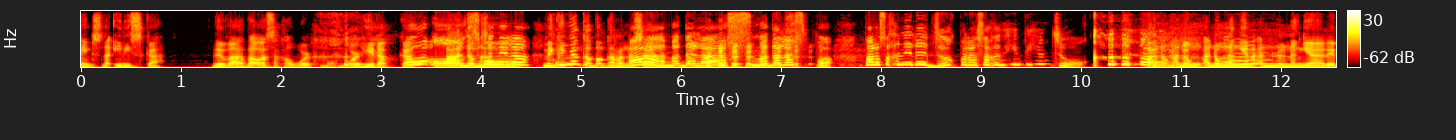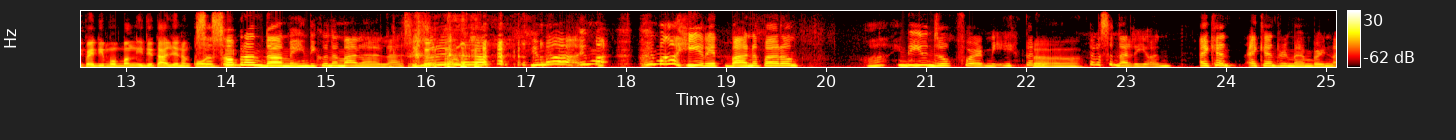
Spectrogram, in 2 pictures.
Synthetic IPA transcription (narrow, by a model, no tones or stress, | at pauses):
jmsnɐʔɪnɪska̰ | d̪ɪbabaːwɐsɐkɐwɛɹk̚mo̰ʔoɹɦiːɾɐp̚kɐoːʔopaːnosmɐokɐɪlamɐjɡɐɲːaŋkɐbaŋkɐɾɐnamɐd̪ɐlasmɐd̪ɐlɐspo̞ʔ | paːɾɐsɐkɐnɪlad͡ʒok̚paːɾɐsaːkɪŋhɪnd̪iːjʊŋd͡ʒokaanoɐnoŋʔɐnoŋnɐŋjaɾʔɐnonɐŋnɐŋja̰ːɾɛpwɛd̪ɪmobɐŋɪd̪ɛt̪aljɛnɐŋkosɐsoːbɾɐŋd̪aːmɪhɪnd̪iːkonɐmɐʔɐlaːlɐsɪɡuːɾojʊŋmɐŋajʊŋmɐŋajʊŋmɐjʊŋmɐŋahiːɾɪt̪̚bɐnɐpaːɾɐŋ | ʔahɪnd̪iːjʊŋd͡ʒowk̚foɹmipɛo̰ʔo̰pɛɾsonaljon | ʔɐjkɛnt̪̚ɐjkɛnt̪ɹɛmɛmbɛɹn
